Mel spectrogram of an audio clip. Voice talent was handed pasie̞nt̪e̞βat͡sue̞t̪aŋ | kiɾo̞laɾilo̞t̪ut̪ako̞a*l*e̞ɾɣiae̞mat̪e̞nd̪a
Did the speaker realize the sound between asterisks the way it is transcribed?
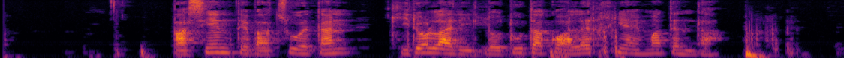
yes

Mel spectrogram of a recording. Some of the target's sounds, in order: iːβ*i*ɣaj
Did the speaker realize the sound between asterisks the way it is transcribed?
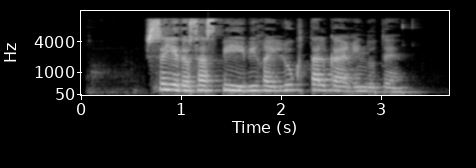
yes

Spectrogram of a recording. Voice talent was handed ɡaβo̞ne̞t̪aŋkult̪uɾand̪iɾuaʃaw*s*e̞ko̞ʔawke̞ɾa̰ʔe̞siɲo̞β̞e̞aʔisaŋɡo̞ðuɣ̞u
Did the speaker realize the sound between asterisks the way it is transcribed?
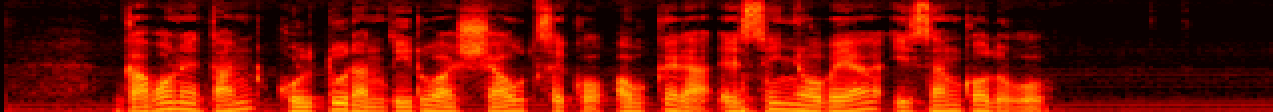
no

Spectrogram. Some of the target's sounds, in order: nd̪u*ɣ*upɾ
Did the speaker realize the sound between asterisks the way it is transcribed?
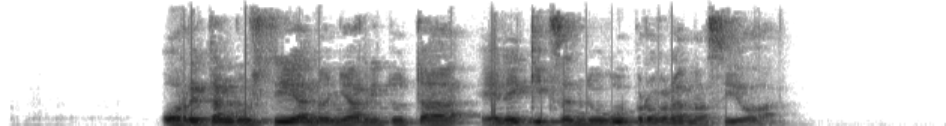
yes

